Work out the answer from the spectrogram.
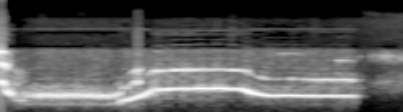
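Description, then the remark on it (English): A dog named Alibaba joins in with singing, howling in one long, sustained tone. Its pitch climbs, holds, then slides back down before it stops abruptly. No other voices are heard. “Oh, my dog's joining in.”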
